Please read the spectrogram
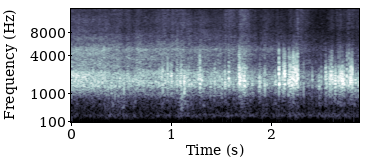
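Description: A loud truck passing, a steady rushing hiss with rattling bursts that swell toward the end, heard on its own without voices.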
